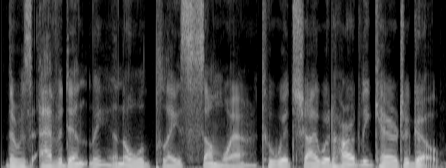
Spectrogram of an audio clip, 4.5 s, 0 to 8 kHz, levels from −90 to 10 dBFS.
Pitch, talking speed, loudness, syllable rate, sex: 130 Hz, 200 wpm, -17 LUFS, 5.6 syllables/s, male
